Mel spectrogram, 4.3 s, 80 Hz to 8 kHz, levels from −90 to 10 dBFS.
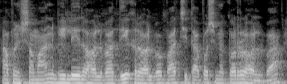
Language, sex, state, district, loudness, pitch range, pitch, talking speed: Bhojpuri, male, Bihar, Muzaffarpur, -15 LUFS, 120-130 Hz, 125 Hz, 210 wpm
